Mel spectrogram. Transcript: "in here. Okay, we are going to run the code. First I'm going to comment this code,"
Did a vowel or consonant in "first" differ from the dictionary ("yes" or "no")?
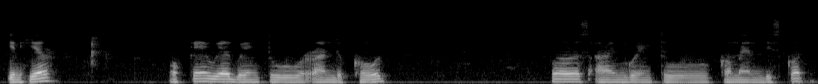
yes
